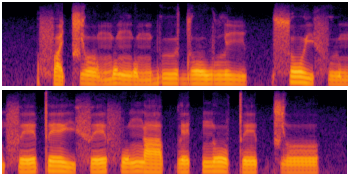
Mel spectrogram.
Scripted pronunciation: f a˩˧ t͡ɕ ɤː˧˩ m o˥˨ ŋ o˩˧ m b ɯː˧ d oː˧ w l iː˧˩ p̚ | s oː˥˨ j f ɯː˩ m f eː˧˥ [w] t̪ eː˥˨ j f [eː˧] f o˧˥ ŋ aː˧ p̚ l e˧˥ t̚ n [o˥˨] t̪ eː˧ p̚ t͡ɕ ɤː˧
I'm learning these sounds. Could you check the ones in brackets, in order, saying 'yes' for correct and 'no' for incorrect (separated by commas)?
no, no, no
